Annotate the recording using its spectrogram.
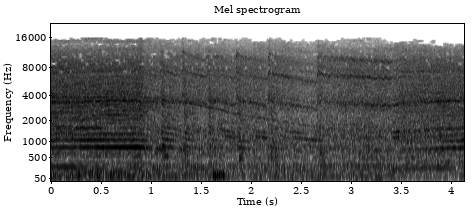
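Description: A racing car engine drops in pitch as it shifts down while braking.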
